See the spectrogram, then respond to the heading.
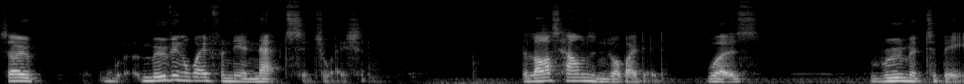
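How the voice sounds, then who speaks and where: A man with an English accent speaks at a very slow pace with long, frequent pauses. His pitch varies in an ordinary way. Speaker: YouTuber. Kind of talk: casual monologue vlog. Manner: halting.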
